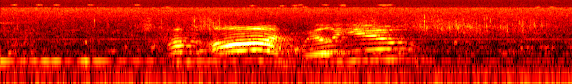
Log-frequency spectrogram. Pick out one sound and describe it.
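A man calls out from a distance.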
